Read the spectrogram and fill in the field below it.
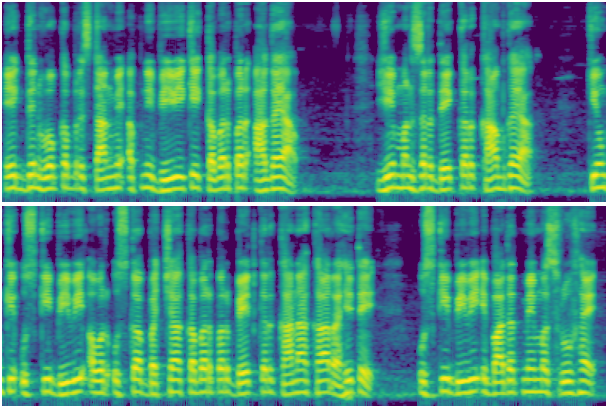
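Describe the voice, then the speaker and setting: A man's voice: fairly high pitch, fairly even intonation. A man telling an emotional, dramatic story as a storyteller, reading the characters' lines within his narration.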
